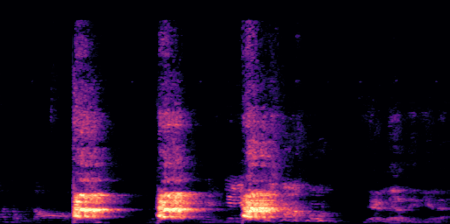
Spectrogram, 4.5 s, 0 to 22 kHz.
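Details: A 2.5-year-old Pembroke Welsh Corgi that barks at everything, including household members, cars and people, gives three loud, sharp barks about a second apart, with people talking.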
